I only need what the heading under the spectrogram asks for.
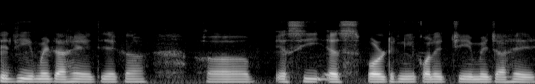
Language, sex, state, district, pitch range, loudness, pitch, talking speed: Marathi, male, Maharashtra, Solapur, 120-125 Hz, -20 LUFS, 120 Hz, 145 wpm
